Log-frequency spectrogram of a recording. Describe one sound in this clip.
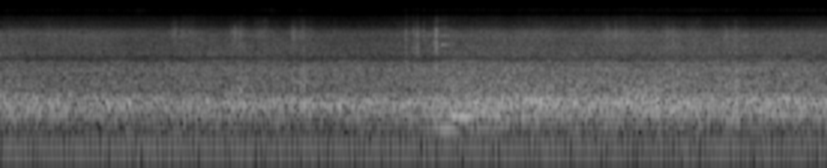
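A cold wind blows steadily through falling snow.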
